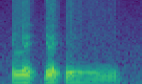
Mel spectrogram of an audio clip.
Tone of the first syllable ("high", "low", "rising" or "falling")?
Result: low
